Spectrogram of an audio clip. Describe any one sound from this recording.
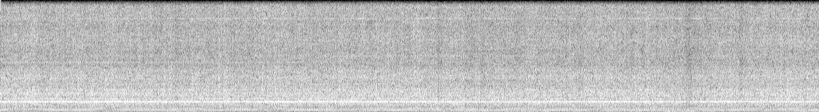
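Air conditioning units hum steadily nearby.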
